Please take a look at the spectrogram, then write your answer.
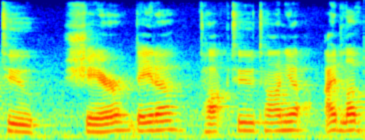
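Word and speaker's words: DETA: education and technological advancement or de ta which they pronounced data that quality and success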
